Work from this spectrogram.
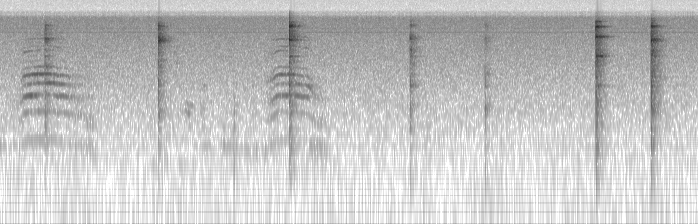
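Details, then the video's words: House cat at mealtime calling for food indoors, two clear meows a few seconds apart, the second louder and falling, among sharp clicks and taps of dishes or a bowl. "Chat qui parle / 話をする猫"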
